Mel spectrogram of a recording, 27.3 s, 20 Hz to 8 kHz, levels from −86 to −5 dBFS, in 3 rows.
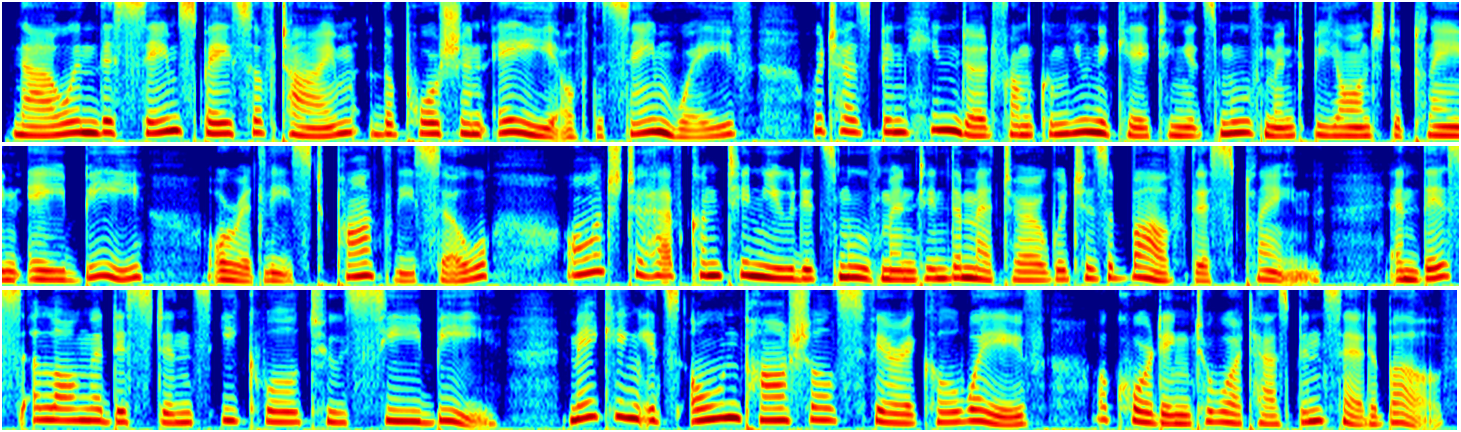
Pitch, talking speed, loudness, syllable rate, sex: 210 Hz, 150 wpm, -15 LUFS, 4.1 syllables/s, female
